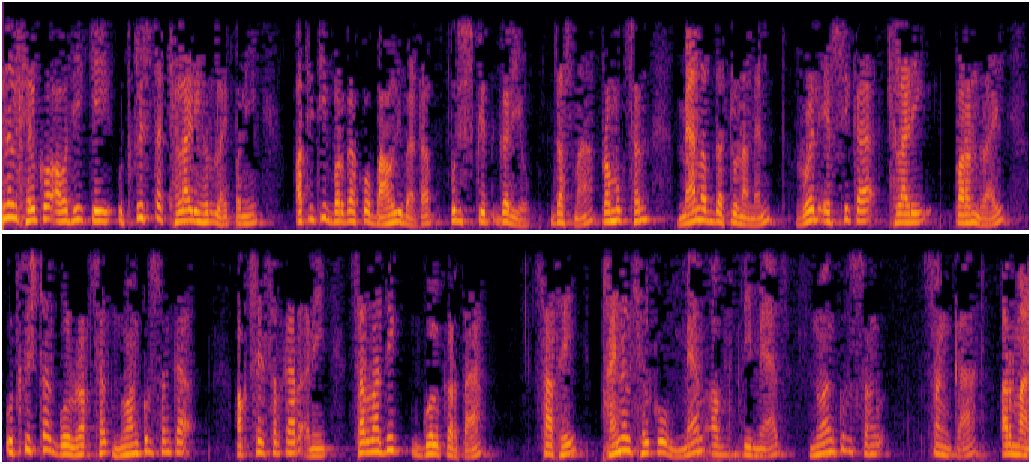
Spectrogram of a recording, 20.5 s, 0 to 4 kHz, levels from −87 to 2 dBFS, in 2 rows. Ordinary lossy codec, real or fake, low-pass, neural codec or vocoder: none; real; 3.6 kHz; none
